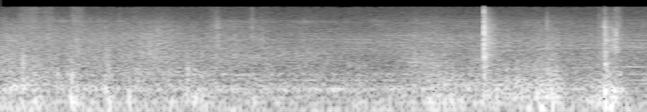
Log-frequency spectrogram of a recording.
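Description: Hands gripping and working a bare foot and ankle during a chiropractic extremity adjustment, with two short sharp clicks close together about three seconds in.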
